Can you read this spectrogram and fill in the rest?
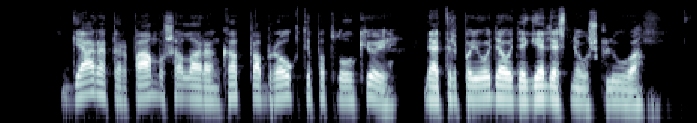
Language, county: Lithuanian, Alytus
